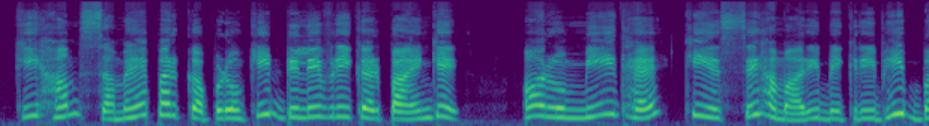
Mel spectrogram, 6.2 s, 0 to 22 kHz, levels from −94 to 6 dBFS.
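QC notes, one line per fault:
No faults heard anywhere in the speech.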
